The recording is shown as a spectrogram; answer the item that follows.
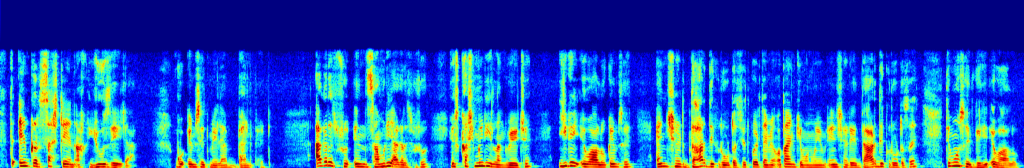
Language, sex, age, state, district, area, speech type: Kashmiri, male, 45-60, Jammu and Kashmir, Ganderbal, urban, spontaneous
